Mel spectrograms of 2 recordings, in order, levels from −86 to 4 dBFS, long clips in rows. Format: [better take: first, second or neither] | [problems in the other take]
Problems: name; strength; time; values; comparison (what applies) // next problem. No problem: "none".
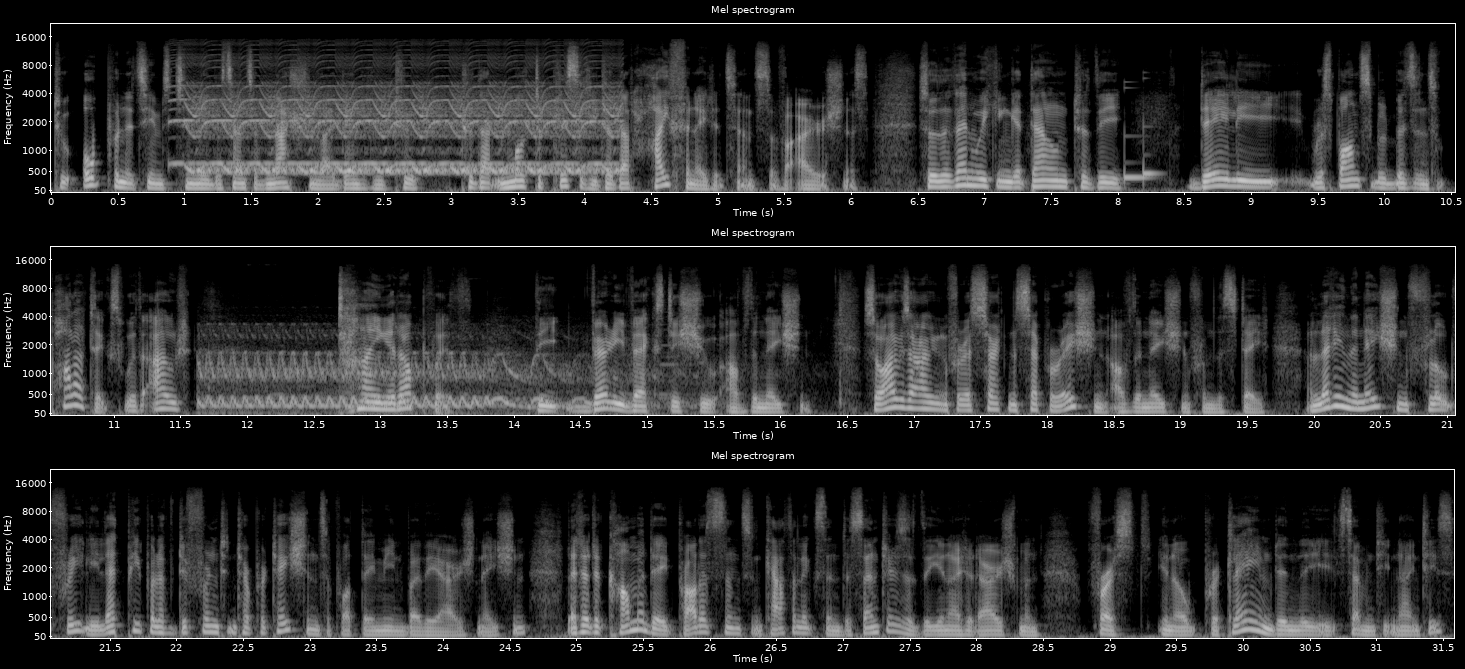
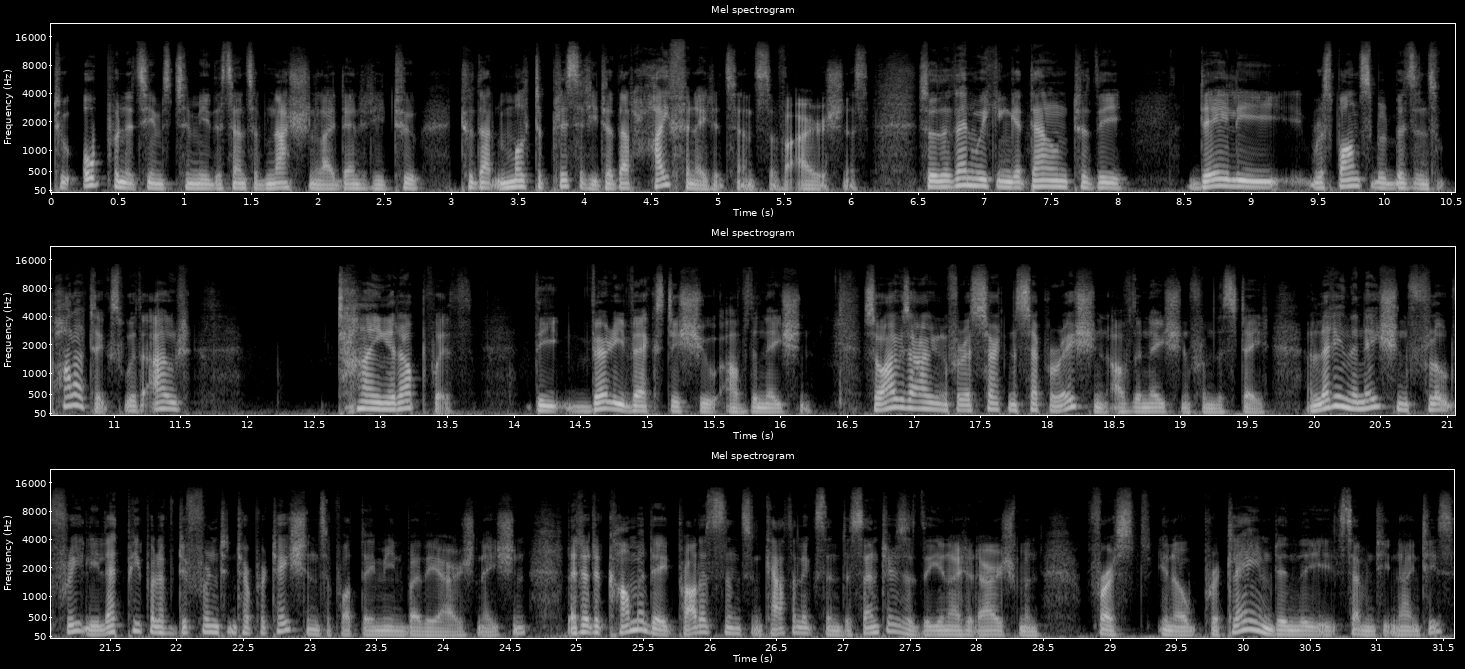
second | siren; loud; from 1 to 4.5 s; peak level with the speech // phone ringing; noticeable; at 8 s; peak 5 dB below the speech // siren; noticeable; from 12 to 15 s; peak 5 dB below the speech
